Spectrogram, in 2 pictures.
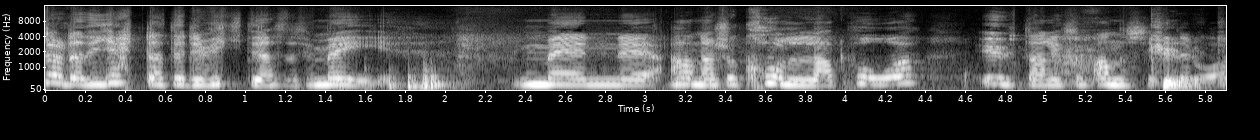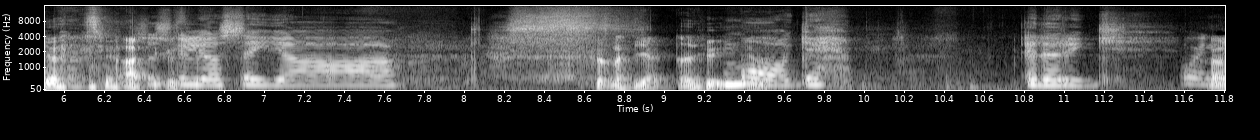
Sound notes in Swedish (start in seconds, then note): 5.8 fniss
